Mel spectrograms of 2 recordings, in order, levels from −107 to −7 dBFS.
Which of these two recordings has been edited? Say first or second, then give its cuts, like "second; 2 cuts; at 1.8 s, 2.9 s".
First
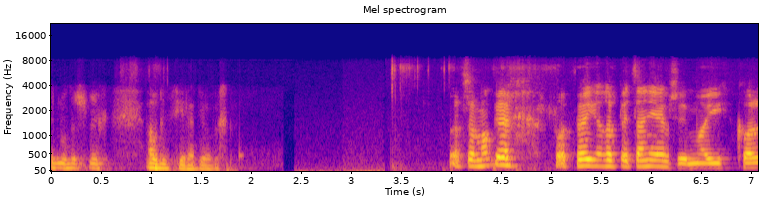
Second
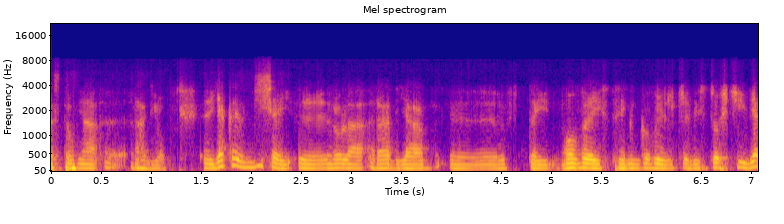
first; 1 cut; at 6.2 s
